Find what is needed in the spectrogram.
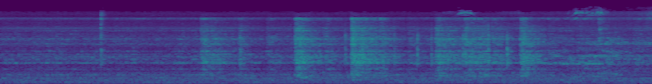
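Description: A spirit box, a radio sweeping rapidly through stations, running: a faint hiss with a thin steady high tone, broken from about two and a half seconds in by choppy bursts of static and radio fragments roughly once a second. The investigator takes the fragments for a spirit speaking.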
